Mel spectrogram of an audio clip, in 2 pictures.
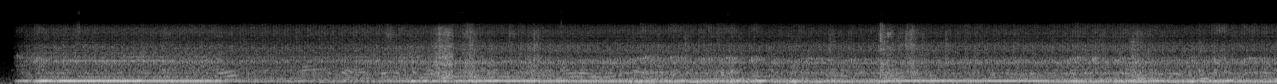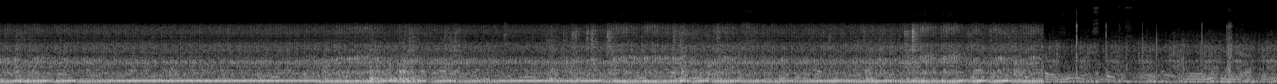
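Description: Backhoe loader's diesel engine running steadily with a low, even hum, with a few sharp knocks now and then.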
